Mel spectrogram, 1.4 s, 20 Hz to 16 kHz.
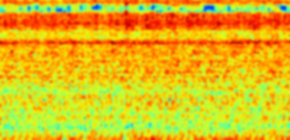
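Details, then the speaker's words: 1947 Plymouth Special Deluxe convertible with twin carbs after balancing throttle openings: steady, even low idle with no misses or hunting, matching vacuum readings. "so I'd say we're pretty close now I don't know if the throttle openings are really timed together exactly but they're pretty good"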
